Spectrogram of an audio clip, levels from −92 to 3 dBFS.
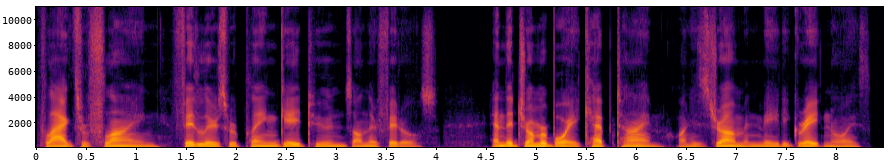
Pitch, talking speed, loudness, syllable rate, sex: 105 Hz, 175 wpm, -19 LUFS, 4.2 syllables/s, male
